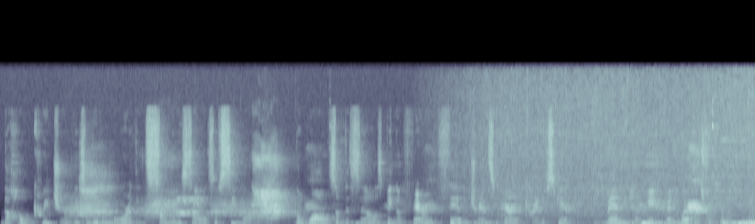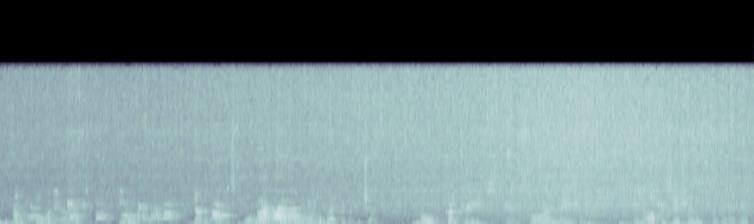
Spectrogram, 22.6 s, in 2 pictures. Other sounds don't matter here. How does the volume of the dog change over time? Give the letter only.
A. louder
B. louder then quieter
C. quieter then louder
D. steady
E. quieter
A.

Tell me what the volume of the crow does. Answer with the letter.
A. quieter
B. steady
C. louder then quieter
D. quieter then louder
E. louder
E.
